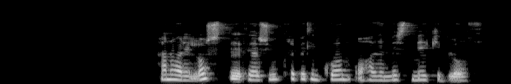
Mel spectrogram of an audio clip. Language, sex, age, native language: Icelandic, female, 40-49, Icelandic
